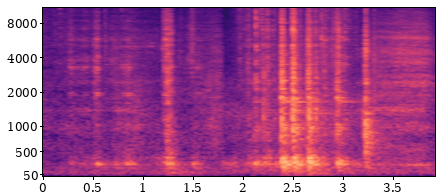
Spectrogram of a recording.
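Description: Fittings on a Duramax diesel fuel filter housing are snugged down with a wrench, making short rubbing, grinding clicks in an uneven cluster that grows busier toward the end, close and fairly quiet.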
